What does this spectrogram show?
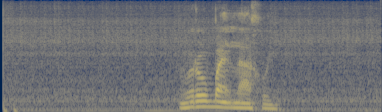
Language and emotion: Russian, neutral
